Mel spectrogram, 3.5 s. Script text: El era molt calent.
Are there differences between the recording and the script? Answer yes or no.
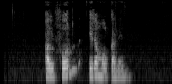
yes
